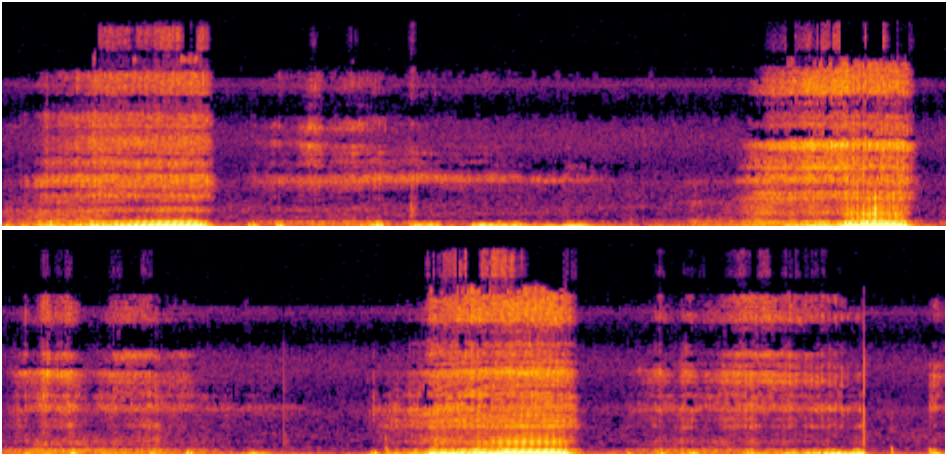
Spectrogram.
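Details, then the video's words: Baby American Pit Bull Terrier Pocky sleeping with eyes rolled back, three loud buzzing snores roughly every four to five seconds, with quieter snuffling breaths and little clicks in between. "白目をひん剥いて、いびきをかいて 眠るアメリカンピットブルテリアの赤ちゃん"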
